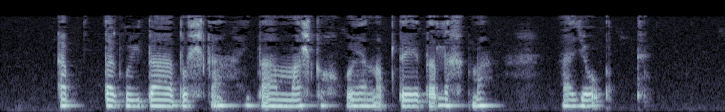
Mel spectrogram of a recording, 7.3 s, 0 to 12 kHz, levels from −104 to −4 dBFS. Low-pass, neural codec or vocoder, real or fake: 7.2 kHz; none; real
